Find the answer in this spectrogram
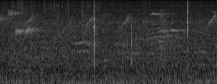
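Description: Short, high bird chirps scattered over a steady low rumble, with a single sharp click about two seconds in.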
